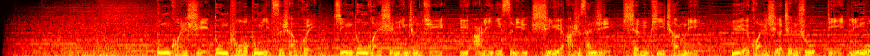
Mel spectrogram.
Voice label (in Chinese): 专题 男 大气; 东普样音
